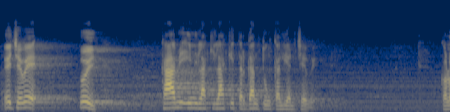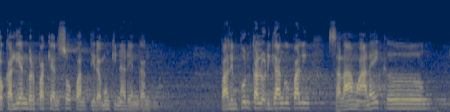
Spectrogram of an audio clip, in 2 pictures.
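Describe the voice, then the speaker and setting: A man's voice: a little high, moderate pace, pauses often, sharp tone. A male preacher giving a comic sermon, joking and speaking directly to officials in the audience. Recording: echoey hall, faint noise.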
